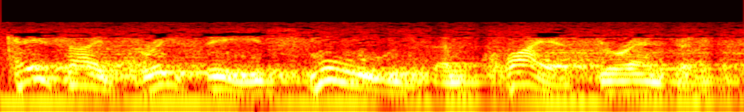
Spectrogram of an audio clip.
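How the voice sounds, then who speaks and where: An emphatic product announcer from 1950s American radio. Delivery is unhurried with wide swings in pitch. The dull vintage recording is drenched in reverb. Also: male voice, very animated, slight background noise. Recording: very echoey, muffled radio recording over music.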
